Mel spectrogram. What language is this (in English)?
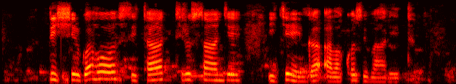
Kinyarwanda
